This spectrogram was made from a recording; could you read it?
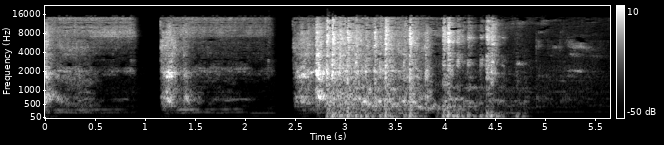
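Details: BMW K100 motorcycle after cleaning fuses and getting the fuel pump priming: short pump whirrs, then a few seconds of uneven starter churning that never catches; cranks but won't start.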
